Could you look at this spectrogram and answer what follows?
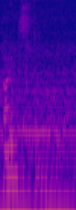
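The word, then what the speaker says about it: Barnstaple: Barnstable Devonshire England and you might think I'm mispronouncing it because it's spelled barn with a p but they actually say it almost with a B barnable and I know two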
